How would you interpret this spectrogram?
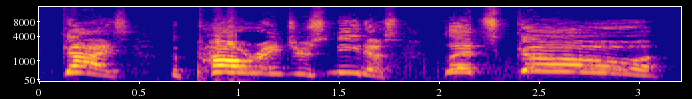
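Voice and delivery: very high, loud battle cry; rally the crowd to charge; rallying shout. Retold or imitated. Bulk rallying the civilians to fight, shouting. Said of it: "he goes".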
